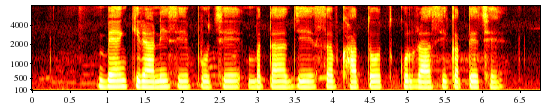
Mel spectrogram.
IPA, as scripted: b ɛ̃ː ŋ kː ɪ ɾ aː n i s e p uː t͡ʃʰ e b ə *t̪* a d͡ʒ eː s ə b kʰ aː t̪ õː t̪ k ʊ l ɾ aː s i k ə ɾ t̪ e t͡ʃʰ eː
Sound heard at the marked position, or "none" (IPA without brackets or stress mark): t̪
